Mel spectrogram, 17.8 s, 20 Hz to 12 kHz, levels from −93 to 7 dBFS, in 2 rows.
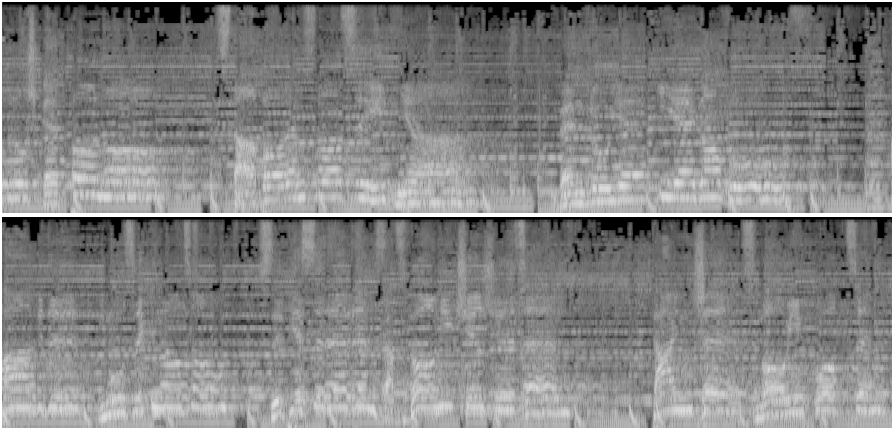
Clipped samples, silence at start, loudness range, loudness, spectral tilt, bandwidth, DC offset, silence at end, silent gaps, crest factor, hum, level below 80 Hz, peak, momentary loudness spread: under 0.1%; 0 s; 1 LU; -14 LUFS; -5 dB/octave; 11.5 kHz; 0.4%; 0 s; none; 14 dB; none; -30 dBFS; 0 dBFS; 9 LU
